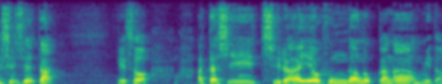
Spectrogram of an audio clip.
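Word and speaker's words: 地雷: 발음은 지라이, 지레의 지라이입니다.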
